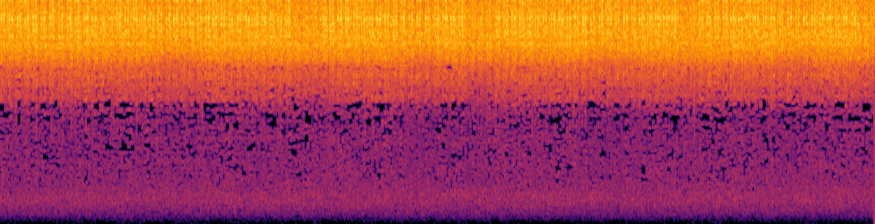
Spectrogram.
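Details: Stridulating crickets, with wing rubbed against toothed wing, produce a steady high-pitched pulsing drone. The shrill chorus holds without pause and nothing else can be heard.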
